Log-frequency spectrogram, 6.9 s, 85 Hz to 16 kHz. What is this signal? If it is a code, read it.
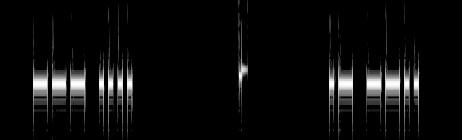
Morse code, heard as a keyed tone, about 17 wpm, 700 Hz. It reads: OH AZ
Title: US States and Canadian Provinces 17wpm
